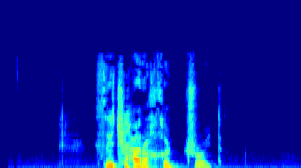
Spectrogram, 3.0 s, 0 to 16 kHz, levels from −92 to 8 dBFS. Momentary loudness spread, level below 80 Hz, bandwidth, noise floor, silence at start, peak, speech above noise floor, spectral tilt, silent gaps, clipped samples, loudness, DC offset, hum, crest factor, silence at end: 14 LU; -66 dBFS; 11 kHz; -74 dBFS; 1 s; -10 dBFS; 46 dB; -5.5 dB/octave; none; under 0.1%; -29 LUFS; under 0.1%; none; 22 dB; 0.9 s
